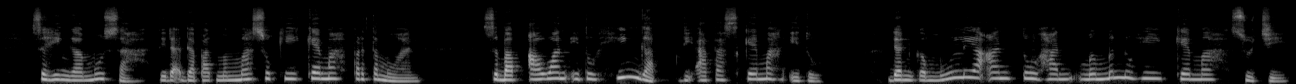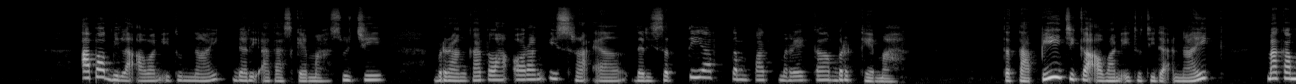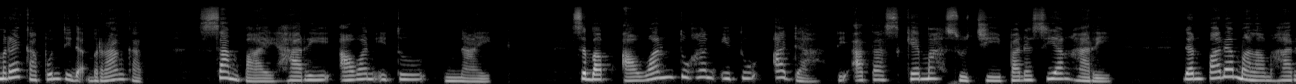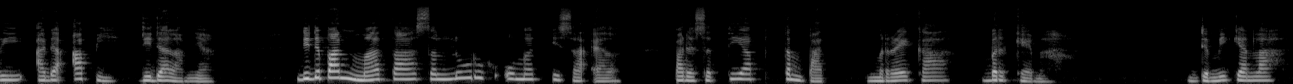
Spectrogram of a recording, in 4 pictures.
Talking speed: 100 wpm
